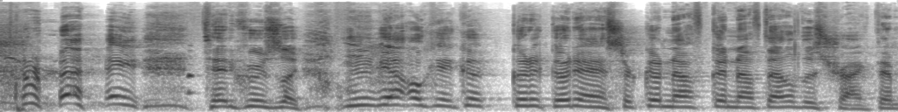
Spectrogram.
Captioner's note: laugh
